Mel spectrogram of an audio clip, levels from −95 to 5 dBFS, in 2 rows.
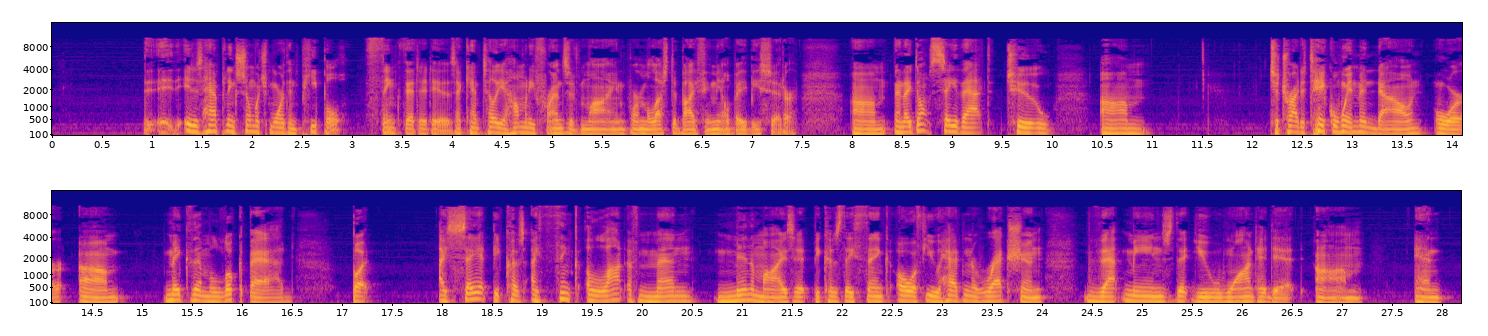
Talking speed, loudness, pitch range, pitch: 165 wpm, -16 LUFS, 110-135 Hz, 120 Hz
